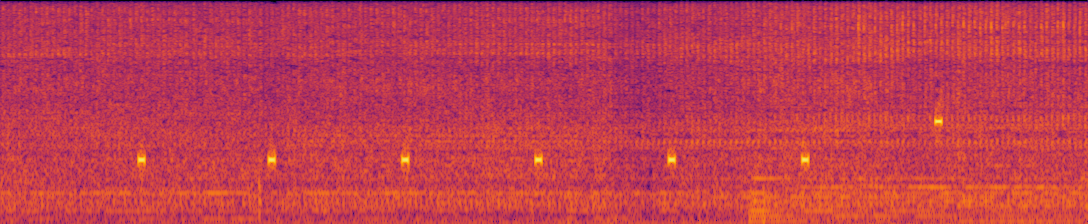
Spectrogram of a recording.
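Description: Short steady beeps sound once every second, ending with one higher beep.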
